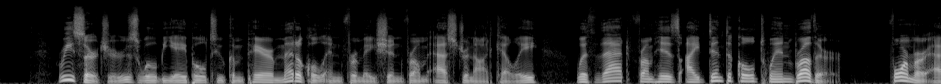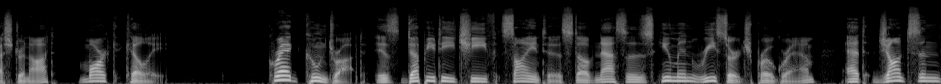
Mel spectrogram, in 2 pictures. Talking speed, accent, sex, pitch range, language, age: 110 wpm, American, male, 90-140 Hz, English, 30-49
